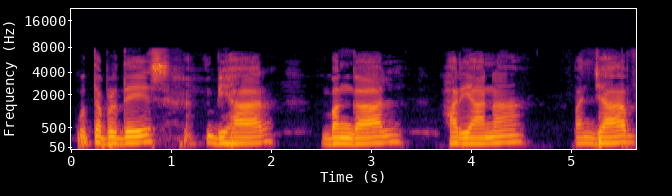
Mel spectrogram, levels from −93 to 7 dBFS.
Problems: background conversations at intervals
